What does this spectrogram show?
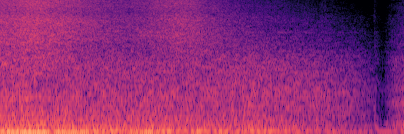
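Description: Train crossing a steel railway bridge overhead: an even rushing hiss that fades steadily and drops away near the end.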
